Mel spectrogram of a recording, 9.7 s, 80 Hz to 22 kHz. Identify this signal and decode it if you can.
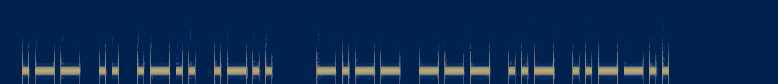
Morse code, heard as a keyed tone, about 15 wpm, 700 Hz. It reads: WILL YOU?
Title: Sentences from Top 1100 Words 15wpm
